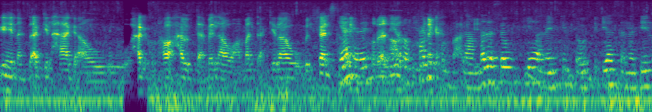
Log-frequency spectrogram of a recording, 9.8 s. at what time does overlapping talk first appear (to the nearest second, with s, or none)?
5 s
